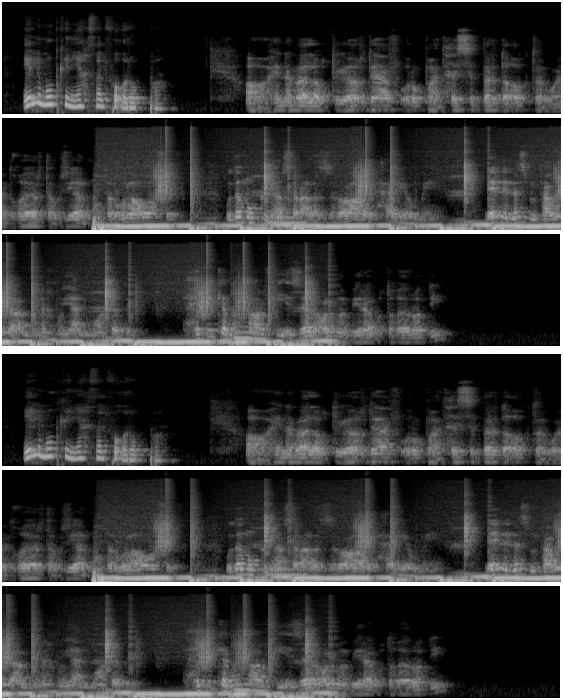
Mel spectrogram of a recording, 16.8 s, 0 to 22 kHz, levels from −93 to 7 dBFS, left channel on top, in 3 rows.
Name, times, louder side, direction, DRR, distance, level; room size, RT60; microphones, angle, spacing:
voice 1, 0.2-1.6 8.2-8.6 13.5-13.8, left 3 dB, 80° left, 0.6 m, -33 dB
voice 2, 2.1-12.5 13.0-15.6, left 1 dB, 50° left, 2.9 m, -40 dB
sound 1, 6.5-14.5, equal, 25° left, 2.4 m, -31 dB
7.1 x 6.8 x 3.2 m
head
